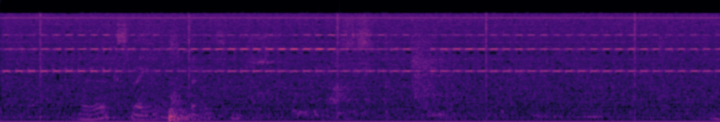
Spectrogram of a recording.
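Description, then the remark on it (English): An alarm clock rings with a steady, thin high-pitched electronic tone that continues throughout, fairly faint, while muffled voices murmur briefly in the background. “It's this clock?”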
